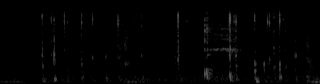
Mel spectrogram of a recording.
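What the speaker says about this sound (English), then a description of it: "I'm typing to Athena real quick" Quick typing on a computer keyboard, a burst of close, crisp key clicks in uneven rhythm after a brief quiet start, faint and without talk.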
